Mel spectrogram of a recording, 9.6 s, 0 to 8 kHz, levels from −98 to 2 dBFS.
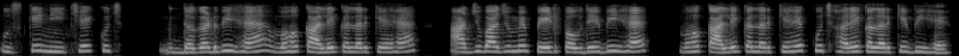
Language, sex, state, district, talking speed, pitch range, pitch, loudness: Hindi, female, Maharashtra, Pune, 170 wpm, 235-270 Hz, 250 Hz, -41 LUFS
